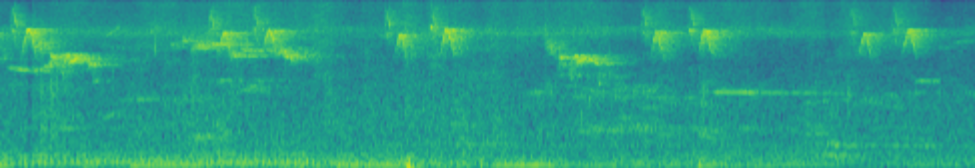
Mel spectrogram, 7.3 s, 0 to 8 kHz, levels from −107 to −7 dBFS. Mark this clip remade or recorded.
recorded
